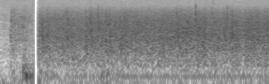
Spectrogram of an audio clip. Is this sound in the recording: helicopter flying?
no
